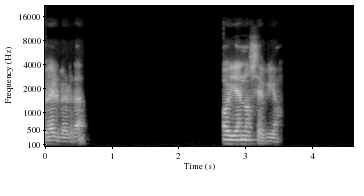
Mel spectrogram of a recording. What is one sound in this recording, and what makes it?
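A young man speaks calmly over an online call, in short bursts.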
